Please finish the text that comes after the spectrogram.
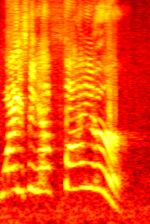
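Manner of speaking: shrill, loud yelling. Talking strategy with Prash, the speaker breaks off, yelling. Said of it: "Sorry, I'm yelling".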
